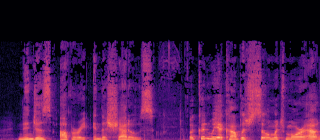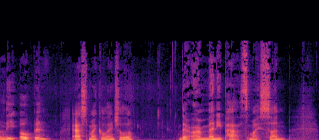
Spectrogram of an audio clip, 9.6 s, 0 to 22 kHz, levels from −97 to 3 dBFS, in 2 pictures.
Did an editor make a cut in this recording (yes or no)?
no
